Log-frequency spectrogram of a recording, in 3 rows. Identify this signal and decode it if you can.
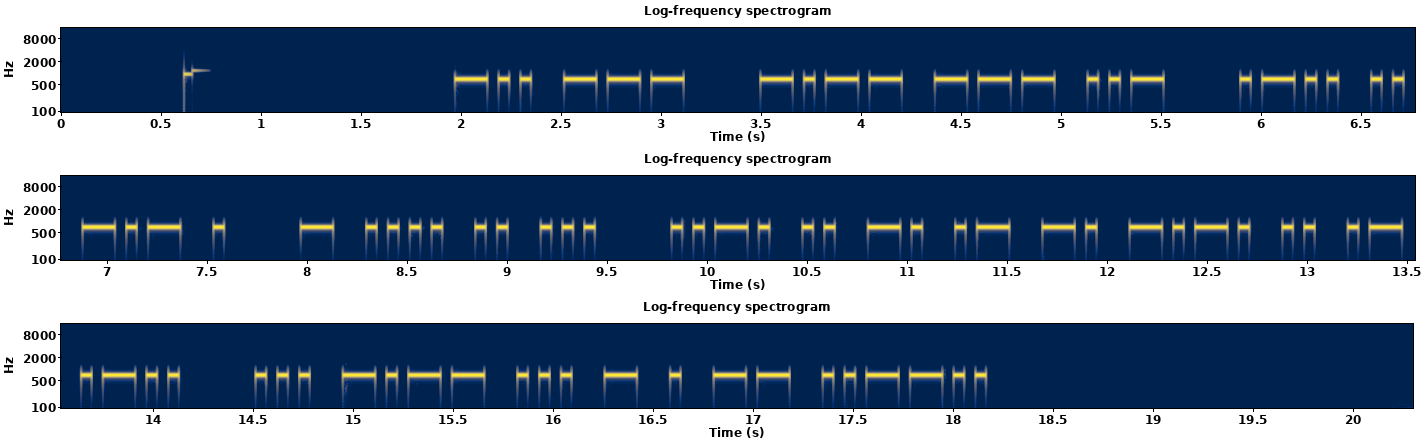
Morse code, heard as a keyed tone, about 22 wpm, 700 Hz. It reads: DO YOU LIKE THIS FINANCIAL SYSTEM?
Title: Sentences from Top 1000 Words - Review Part 5 - 22wpm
